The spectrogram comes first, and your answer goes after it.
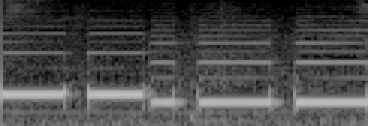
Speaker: when ventilation begins you can see alarm alerts on the main screen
